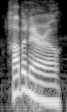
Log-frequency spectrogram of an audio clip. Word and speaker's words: habanero: does have an Ena habanero does not so it's habanero jalapeno well I like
